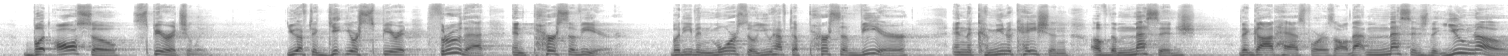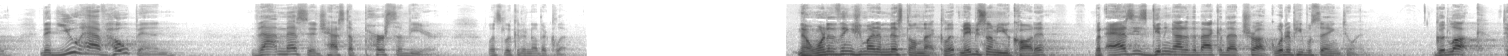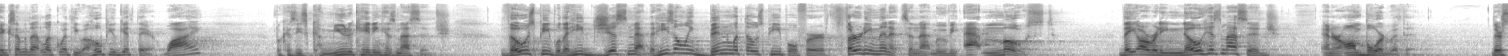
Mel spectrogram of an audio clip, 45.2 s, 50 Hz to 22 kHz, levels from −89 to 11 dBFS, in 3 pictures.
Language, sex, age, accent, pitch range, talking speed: English, male, 30-49, American, 140-185 Hz, 185 wpm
